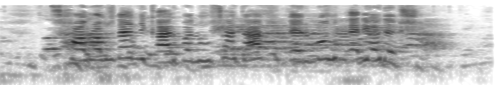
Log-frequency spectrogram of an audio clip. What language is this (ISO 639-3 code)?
kat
